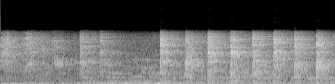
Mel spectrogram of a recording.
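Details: Red-vented bulbul (Pycnonotus cafer) in Kerala, a nesting bird whose three chicks hatched at a house, giving a quick run of harsh, chirpy notes, about two or three a second, louder in the second half, over a low background rumble.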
